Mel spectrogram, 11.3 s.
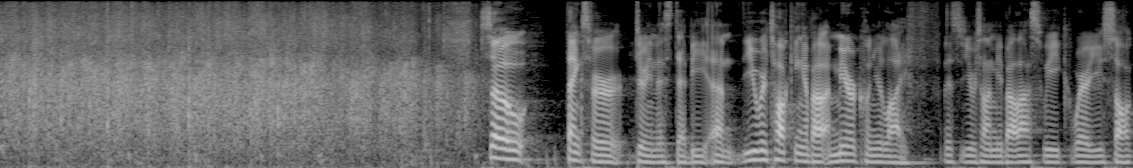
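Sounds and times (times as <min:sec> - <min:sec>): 
audience applause: 0:00.0 - 0:04.8
speech: 0:04.9 - 0:11.3.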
